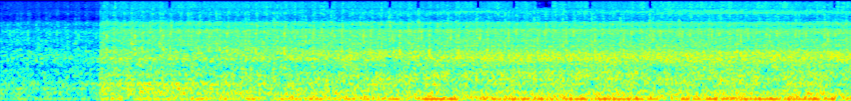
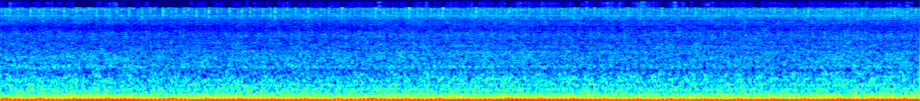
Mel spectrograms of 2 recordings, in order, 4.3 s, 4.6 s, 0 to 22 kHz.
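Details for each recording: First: 1972 Chevrolet C20 longhorn pickup with a rebuilt 383 V8 that lacks power: loud, busy diesel-like clatter over a rough idle; source never identified despite years of diagnosis. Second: 1972 Chevy C20 pickup, V8 engine started after a rebuild and more than 20 years of problems: steady, even low rumble at constant idle with no knocks, ticks or misses. It ran smoothly, with nothing breaking.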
